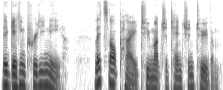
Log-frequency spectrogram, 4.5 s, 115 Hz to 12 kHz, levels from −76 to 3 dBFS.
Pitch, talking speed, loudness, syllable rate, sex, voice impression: 115 Hz, 160 wpm, -20 LUFS, 4.4 syllables/s, female, masculine, slightly feminine, gender-neutral, very adult-like, slightly middle-aged, thick, tensed, slightly weak, slightly dark, hard, slightly muffled, slightly halting, very cool, intellectual, sincere, very calm, slightly friendly, slightly reassuring, very unique, slightly elegant, strict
